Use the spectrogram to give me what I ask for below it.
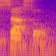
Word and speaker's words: Cecil: If you're not aware, so Final Fantasy IV is the story of a young man named Cecil. According to the DS pronunciation, the DS voice acting, a young man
